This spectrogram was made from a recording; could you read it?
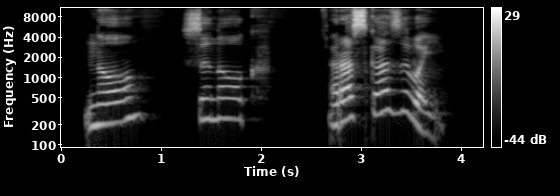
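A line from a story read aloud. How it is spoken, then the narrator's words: Muffled even old man's voice. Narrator (Russian): приглушенно ровным голосом произнес старый Шеломинцев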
